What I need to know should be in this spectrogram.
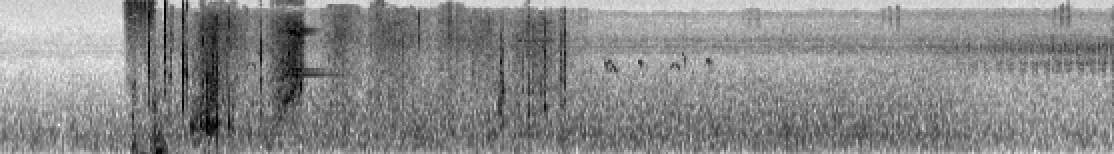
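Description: Grass and leaves rustle under a man crouching on the ground.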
